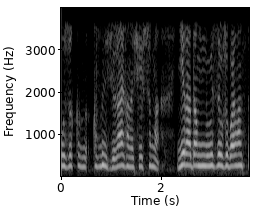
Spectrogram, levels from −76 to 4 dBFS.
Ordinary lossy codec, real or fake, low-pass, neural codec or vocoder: none; fake; 3.6 kHz; codec, 16 kHz, 8 kbps, FunCodec, trained on Chinese and English, 25 frames a second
